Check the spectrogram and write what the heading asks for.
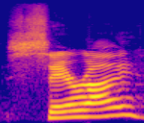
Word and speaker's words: Sarai: His wife's name is Sarai, is how you pronounce it, but her name's going to be Sarah.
